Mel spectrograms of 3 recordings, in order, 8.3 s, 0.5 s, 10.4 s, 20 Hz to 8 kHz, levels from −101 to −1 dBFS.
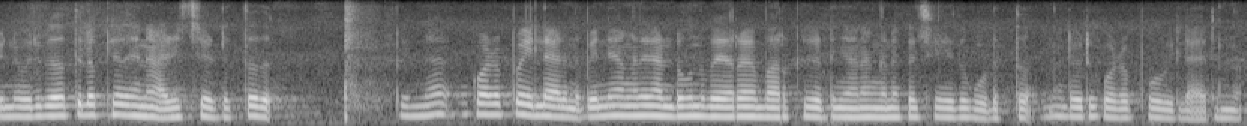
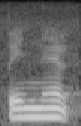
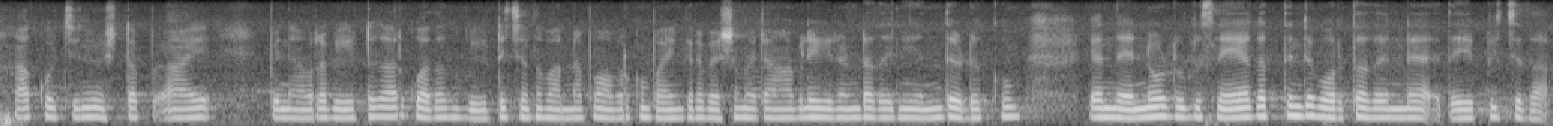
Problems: none marked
